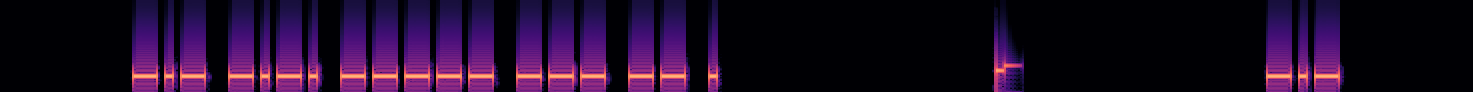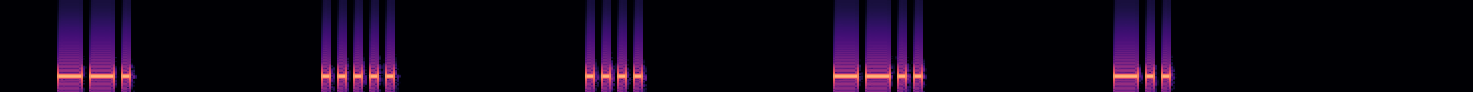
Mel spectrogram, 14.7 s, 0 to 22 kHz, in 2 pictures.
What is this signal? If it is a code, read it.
Morse code, heard as a keyed tone, about 30 wpm, spaced as for 13 wpm, 700 Hz. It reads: KC0OME KG5HZD
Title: USA Call Signs - 6 Characters - 8x Character Spacing - 30wpm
